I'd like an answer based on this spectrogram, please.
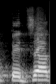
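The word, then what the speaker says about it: pizza: कि जैसे पिज़्ज़ा है, अब देखो पिज़्ज़ा को हम हल्का सा टी बोलते हैं, प्रोनाउंस ऐसे ही करते हैं, पिज़्ज़ा, नॉट पिज़्ज़ा, eats पिज़्ज़ा, पिज़्ज़ा, पिज़्ज़ा, हल्का सा टी बोलना है आपको।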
